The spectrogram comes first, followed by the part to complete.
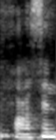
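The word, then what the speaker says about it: fasten: with a रोप मतलब यहां पर टी साइलेंट है इसे फसन पढ़ेंगे सो उस उसी समय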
